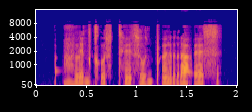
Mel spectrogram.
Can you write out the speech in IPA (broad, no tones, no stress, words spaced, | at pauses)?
ʔa̤led kʼustʰẽsudpʼœ̃ raʔɛs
